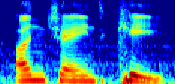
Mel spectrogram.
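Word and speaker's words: Unchained χ: the pronunciation of that because that's important it's pronounced Kingdom Heart pass Unchained key and it looks really cool so I hope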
